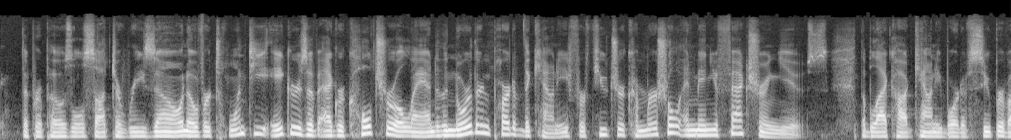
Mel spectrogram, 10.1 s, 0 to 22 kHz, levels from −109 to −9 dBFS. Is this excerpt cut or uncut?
uncut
